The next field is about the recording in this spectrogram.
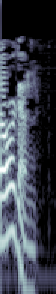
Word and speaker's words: Oregon: Hey, tell us something cool about Oregon. Yeah, I said it right that time.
